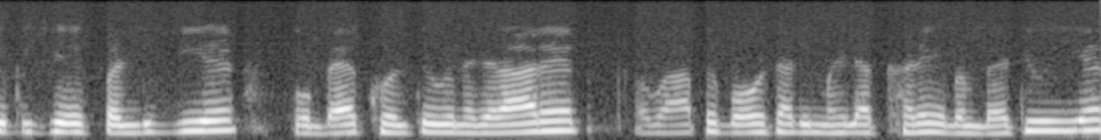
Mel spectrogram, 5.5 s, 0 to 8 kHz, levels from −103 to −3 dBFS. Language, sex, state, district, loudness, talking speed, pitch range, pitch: Hindi, male, Punjab, Pathankot, -15 LUFS, 260 wpm, 165-200 Hz, 175 Hz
